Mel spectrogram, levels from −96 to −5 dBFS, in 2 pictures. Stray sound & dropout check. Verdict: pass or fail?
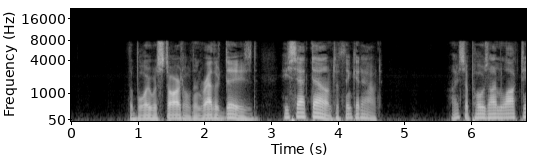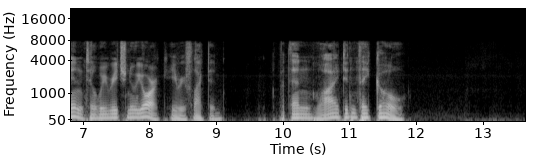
pass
